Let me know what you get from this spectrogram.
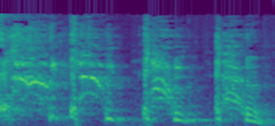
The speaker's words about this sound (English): You're coughing when I eat the lemon. It breaks you that much.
